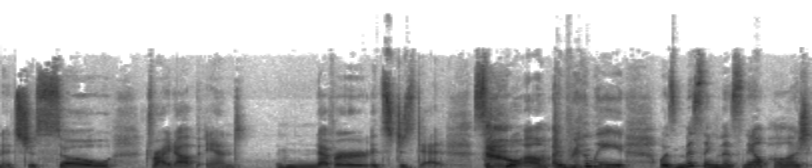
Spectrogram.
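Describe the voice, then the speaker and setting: A young-sounding woman reviews her favorites in a chatty, rambling way, short of breath between phrases. Her voice carries a heavy, gravelly vocal fry under a mid-range pitch. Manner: chatty, fillers like "um" and "like". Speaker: beauty vlogger. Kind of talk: casual product review.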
